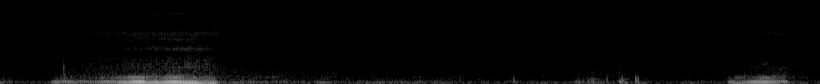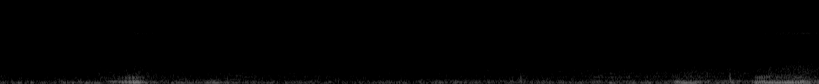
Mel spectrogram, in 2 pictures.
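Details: Saint Bernard dog snoring: deep, rumbling snores at irregular intervals, loudest at the start, over a faint steady tone.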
